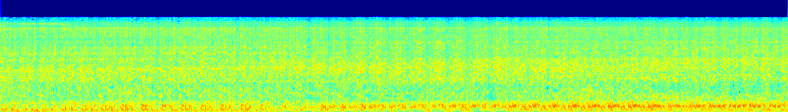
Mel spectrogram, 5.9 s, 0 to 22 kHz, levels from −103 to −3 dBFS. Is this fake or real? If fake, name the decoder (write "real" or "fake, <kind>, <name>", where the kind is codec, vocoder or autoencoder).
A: real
